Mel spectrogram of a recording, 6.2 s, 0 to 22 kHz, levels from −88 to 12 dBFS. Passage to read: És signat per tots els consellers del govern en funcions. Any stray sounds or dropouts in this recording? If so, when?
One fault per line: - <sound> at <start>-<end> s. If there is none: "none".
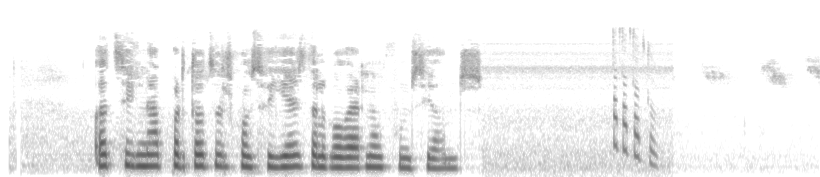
- chirp at 4.6-5.0 s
